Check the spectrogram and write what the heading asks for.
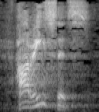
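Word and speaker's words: hairesis: Comes from the word spelled H-A-I-R-E-S-I-S. H-A-I-R. How would you pronounce it? Haresis.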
